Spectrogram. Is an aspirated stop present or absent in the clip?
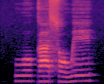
absent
